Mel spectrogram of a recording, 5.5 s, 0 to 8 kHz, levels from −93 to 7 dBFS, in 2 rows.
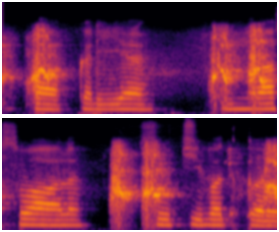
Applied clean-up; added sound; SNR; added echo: neural mask model Resemble Enhance denoiser.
